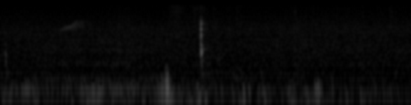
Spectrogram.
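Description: Faint outdoor background with one short rising bird chirp early on and a sharp click about two seconds in.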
